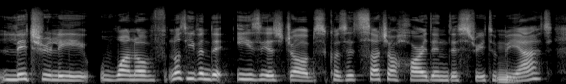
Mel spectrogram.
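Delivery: plain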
